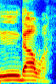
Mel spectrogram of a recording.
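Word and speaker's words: ཟླ་བ: ZL is pronounced nd, prenasal D, nd. And the classical example is Ndawa, Sengdawa, which means the moon, because it's the partner of the sun.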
